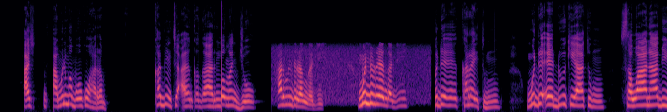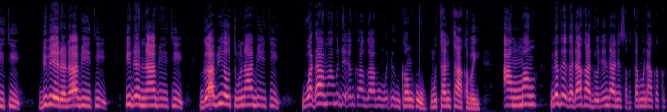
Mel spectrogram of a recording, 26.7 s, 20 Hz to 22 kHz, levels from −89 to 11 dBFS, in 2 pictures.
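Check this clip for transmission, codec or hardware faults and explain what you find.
One fault is audible. Input switched to a poorer device, 5.34 to 8.69 s: capture likely moved to a lower-grade microphone or headset call profile. After an 80 ms gap the speech turns dull and boxy, with nothing above 4.4 kHz, a level shift of roughly 5 dB and new background noise, then clears.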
